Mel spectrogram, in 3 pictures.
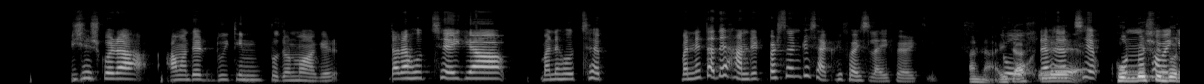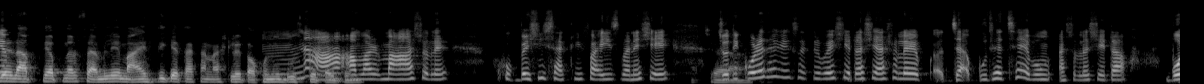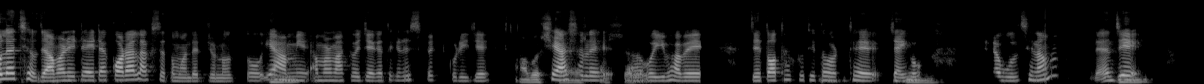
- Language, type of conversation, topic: Bengali, unstructured, কোন গান শুনলে আপনার মন খুশি হয়?
- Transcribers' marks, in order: none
